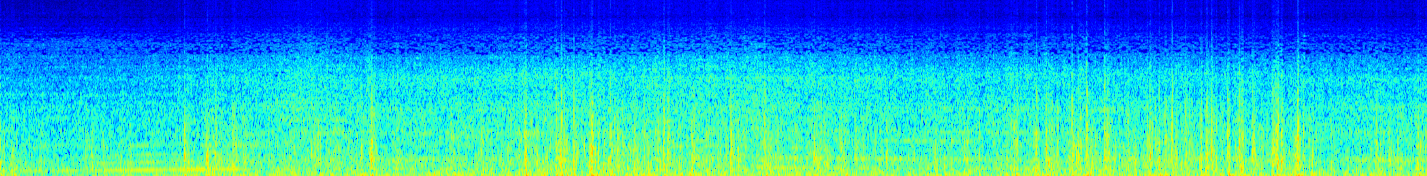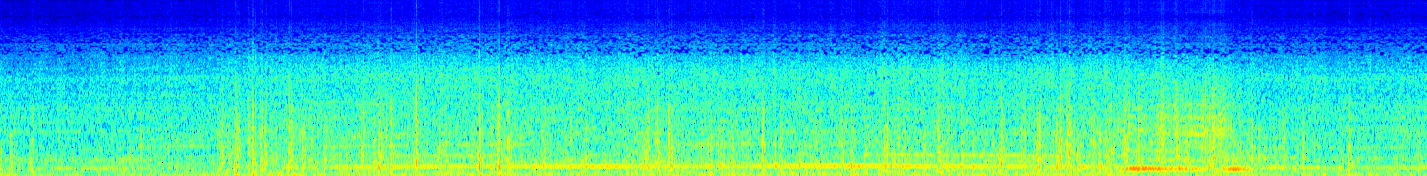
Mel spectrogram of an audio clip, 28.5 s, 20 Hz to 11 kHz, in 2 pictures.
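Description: Toyota MR2 Turbo's turbocharged 2.0-litre four-cylinder engine, heard from inside the cabin as the car is driven hard. Its pitch climbs early on, rises and falls through the middle, then holds high for the last ten seconds with a brief dip near the end. Steady wind and road noise run underneath.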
